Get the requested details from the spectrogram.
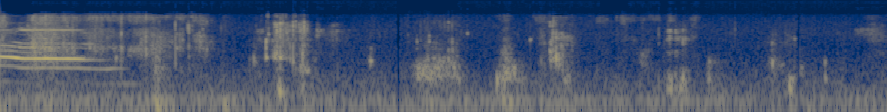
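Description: chewing food

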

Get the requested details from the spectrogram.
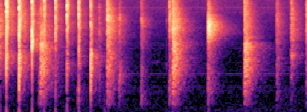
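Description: round of applause

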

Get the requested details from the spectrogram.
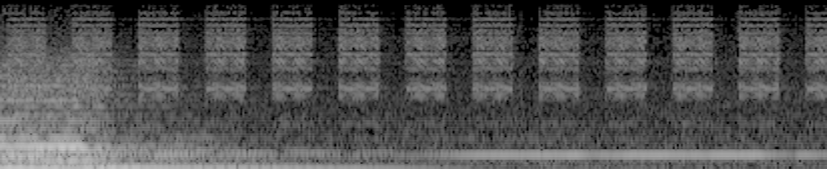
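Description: alarm clock ringing

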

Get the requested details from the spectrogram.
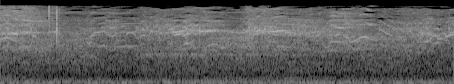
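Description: birds singing

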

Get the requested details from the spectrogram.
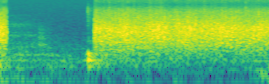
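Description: applause clapping sound effect

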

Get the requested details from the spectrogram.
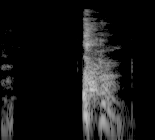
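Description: cough

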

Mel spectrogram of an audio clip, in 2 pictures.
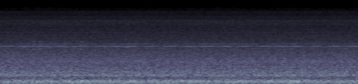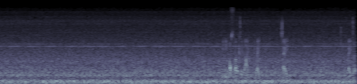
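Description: airplane engine drone

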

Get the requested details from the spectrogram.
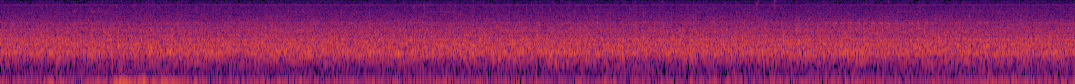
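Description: flowing stream water

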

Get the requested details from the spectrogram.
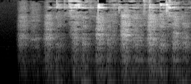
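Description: dog panting

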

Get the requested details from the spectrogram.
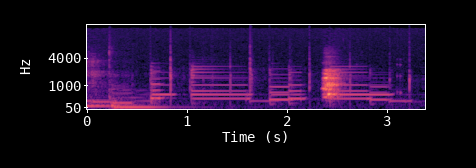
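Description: dogs barking

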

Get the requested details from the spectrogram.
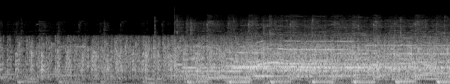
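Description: audience clapping and cheering

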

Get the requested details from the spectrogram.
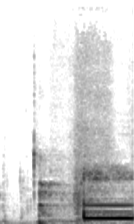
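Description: outgoing phone call ringing

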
